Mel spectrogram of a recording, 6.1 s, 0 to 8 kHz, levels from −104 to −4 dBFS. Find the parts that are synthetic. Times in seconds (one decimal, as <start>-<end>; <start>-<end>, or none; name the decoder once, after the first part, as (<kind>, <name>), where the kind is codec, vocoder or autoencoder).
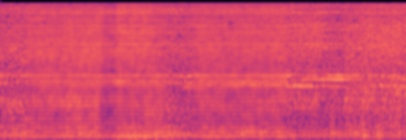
0.4-2.5 (vocoder, Vocos); 2.9-4.3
